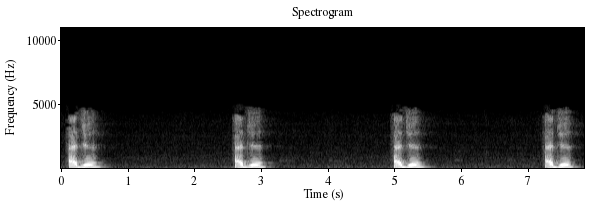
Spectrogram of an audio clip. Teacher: هكذا نلاحظ بأن الصوت ينحبس خلف اللسان ثم ينطلق عندما يبتعد وسط اللسان عن غار الحنك الأعلى، فتخرج الجيم المقلقلة بتباعد طرفي عضو النطق وهما هنا وسط اللسان مع ما يحاذيه من الحنك الأعلى، ثم يتابع الصوت طريقه إلى الخارج وتبقى الجيم شديدة مجهورة، أي محبوسة الصوت محبوسة النفس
